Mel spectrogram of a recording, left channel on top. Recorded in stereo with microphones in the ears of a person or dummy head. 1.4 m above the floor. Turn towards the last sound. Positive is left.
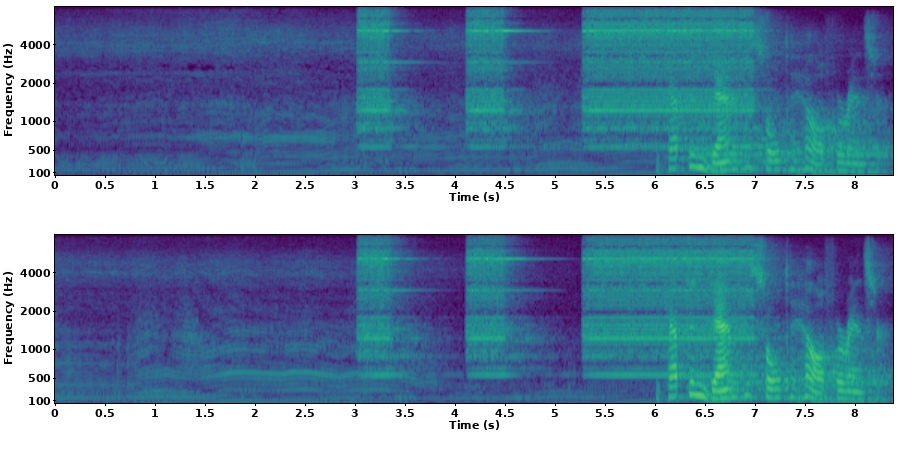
turn(degrees=-25)  # may be behind; listen again after turning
